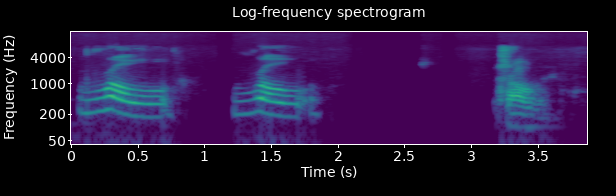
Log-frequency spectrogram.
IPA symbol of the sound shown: əʊ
